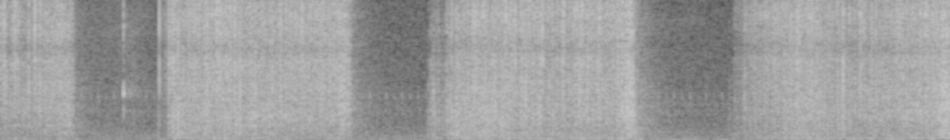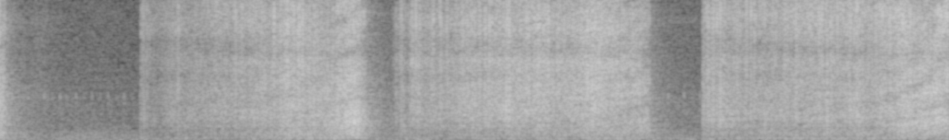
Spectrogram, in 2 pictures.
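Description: Long dark nails scratch and rub fast across a flat silver glitter sheet, likely glitter foam, producing bright, harsh rasping. The scratching comes in long bursts separated by brief pauses.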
